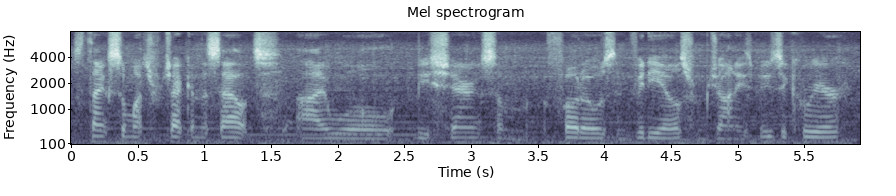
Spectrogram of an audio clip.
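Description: A man's voice: mid-range voice, little pitch movement, moderate pace. A man hosting a podcast, reading an upbeat scripted introduction over music. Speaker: podcast host.

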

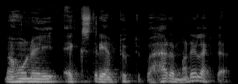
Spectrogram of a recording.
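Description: A man's voice: medium pitch, fairly even intonation, a little mellow. A man with a Jönköping Swedish accent, co-hosting a podcast in casual chat and animatedly mimicking other dialects. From Jönköping, Sweden. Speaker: podcast co-host.

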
